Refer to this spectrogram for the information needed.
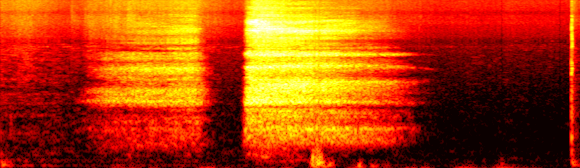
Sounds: Sigh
